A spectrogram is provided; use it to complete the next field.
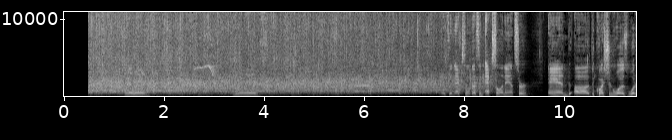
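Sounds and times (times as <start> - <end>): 
studio audience applause: 0.5 - 9.0
speech: 1.2 - 1.9, 3.4 - 4.2, 7.6 - 11.4.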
